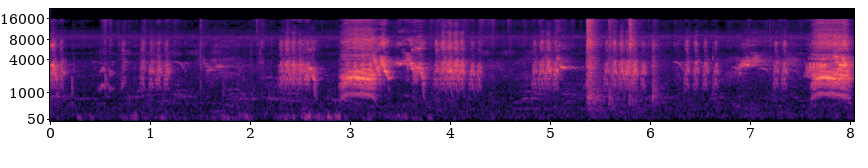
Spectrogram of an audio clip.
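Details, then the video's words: Angry crows squabbling with wild birds over food: harsh, drawn-out caws arching through the middle register, loudest near three and eight seconds, amid rapid chattering bursts and squawks from other birds. "Angry kawa ki awaaz"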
